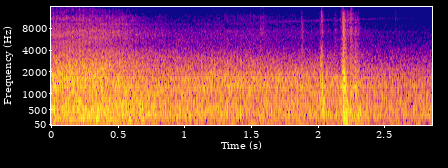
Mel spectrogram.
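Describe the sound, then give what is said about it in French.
Steady engine-like rumble fills the background, then a car door shuts near the end as a passenger gets into the back seat, a brief, dull thunk and a faint rattle. No one speaks. “I go in the back.”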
